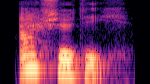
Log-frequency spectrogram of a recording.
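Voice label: "aiseirigh", Scottish Gaelic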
